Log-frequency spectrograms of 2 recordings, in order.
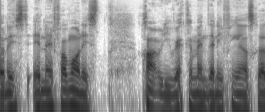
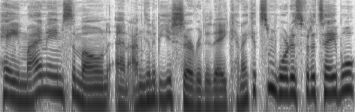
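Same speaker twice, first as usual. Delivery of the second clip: put-on American accent, waiter-style voice; 7 semitones higher than usual. Imagining a server coming over to greet the table, american server accent. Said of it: "I want an American accent as well".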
